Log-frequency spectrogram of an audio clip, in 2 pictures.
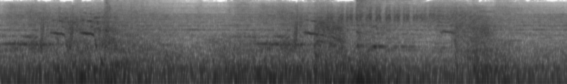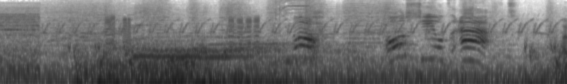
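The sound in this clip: Loud crashing impacts and booms as a starship is hit by TIE fighter fire during a space battle, a dense continuous barrage with heavier blasts in the second half and high whistling sweeps cutting through.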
